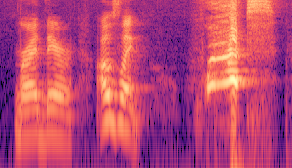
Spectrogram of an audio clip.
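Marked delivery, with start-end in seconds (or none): 1.5-2.1 very high, loud squeal of disbelief; shocked shriek. Retold or imitated. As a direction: shriek it in stunned amazement. Retold shock at unexpected message.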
